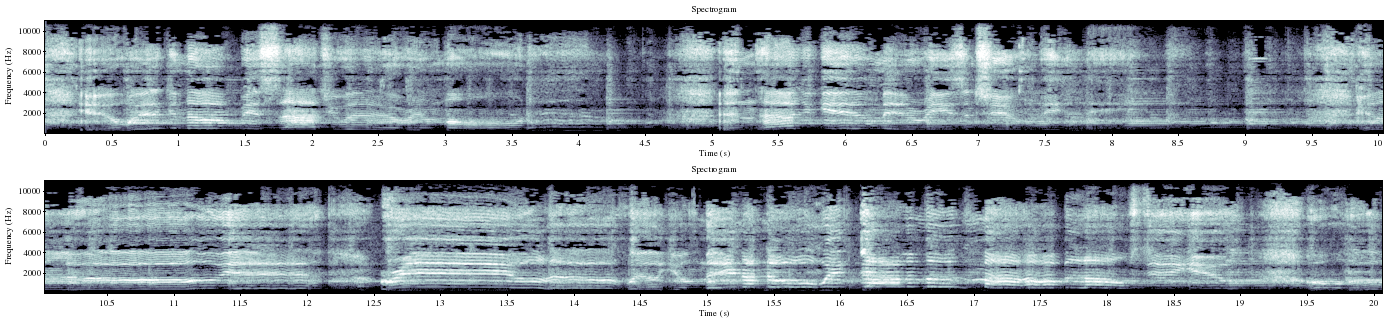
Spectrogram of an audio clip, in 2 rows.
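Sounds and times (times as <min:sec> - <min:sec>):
song with person singing: 0:00.0 - 0:20.0.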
